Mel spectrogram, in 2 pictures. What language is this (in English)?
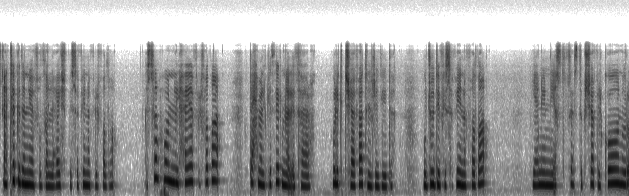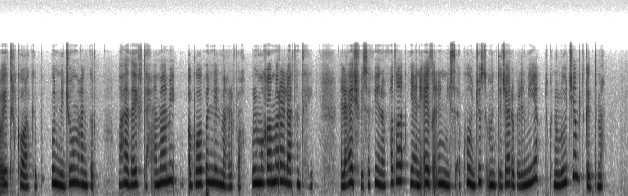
Omani Arabic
